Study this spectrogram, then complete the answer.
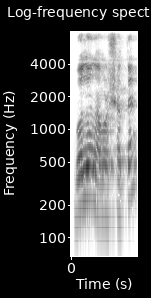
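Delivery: normal talking voice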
